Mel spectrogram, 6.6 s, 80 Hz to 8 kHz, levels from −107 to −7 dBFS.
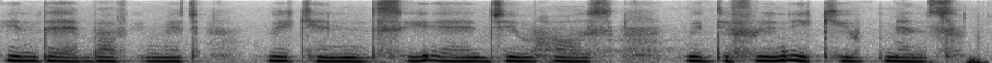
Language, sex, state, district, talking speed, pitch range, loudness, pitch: English, female, Nagaland, Kohima, 120 wpm, 170-190 Hz, -15 LUFS, 180 Hz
